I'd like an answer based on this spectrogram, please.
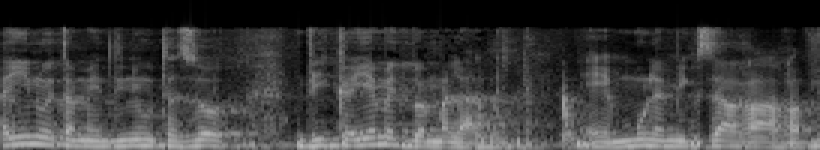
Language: Hebrew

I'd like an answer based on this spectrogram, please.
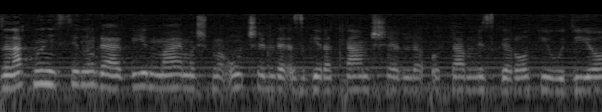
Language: Hebrew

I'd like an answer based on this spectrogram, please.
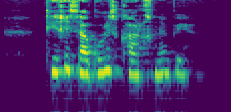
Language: Georgian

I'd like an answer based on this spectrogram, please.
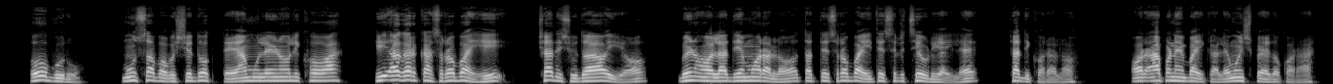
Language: Mahasu Pahari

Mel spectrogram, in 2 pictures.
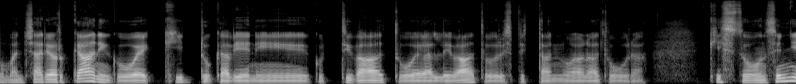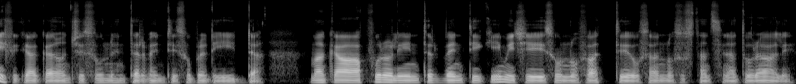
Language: Sicilian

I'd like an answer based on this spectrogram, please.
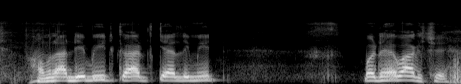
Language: Maithili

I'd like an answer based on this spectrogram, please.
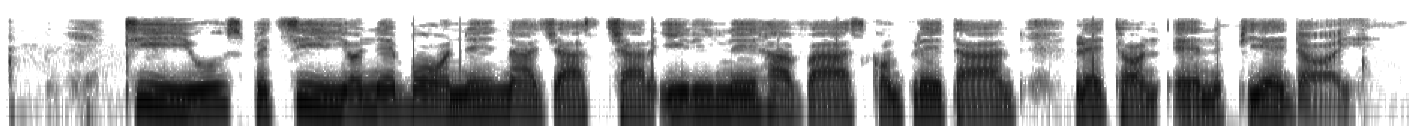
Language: Esperanto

